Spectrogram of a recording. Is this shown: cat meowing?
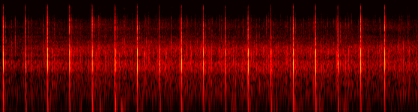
no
